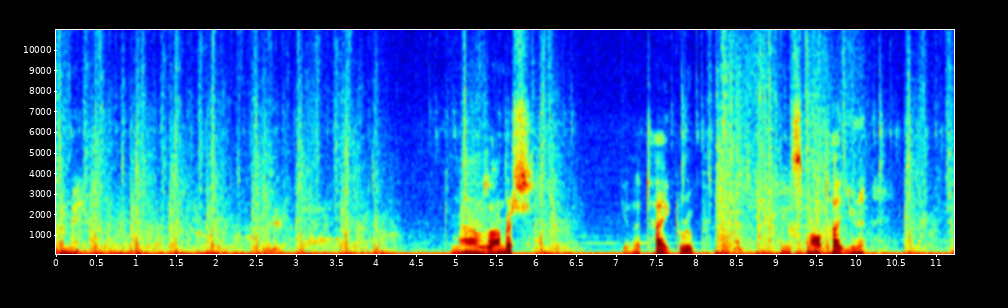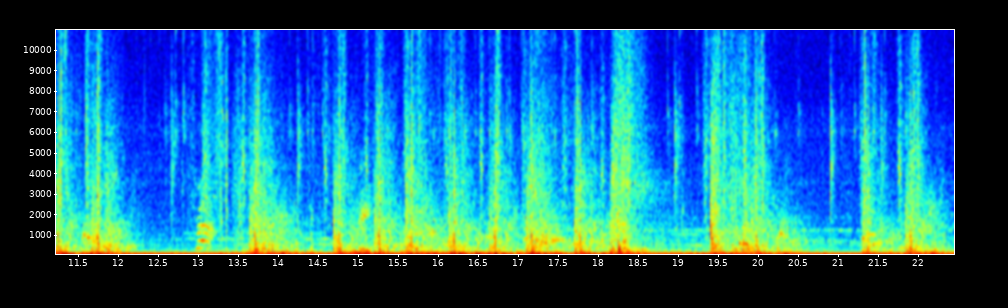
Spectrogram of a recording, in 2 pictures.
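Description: Blows and magic blasts crash repeatedly in a fast game battle.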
